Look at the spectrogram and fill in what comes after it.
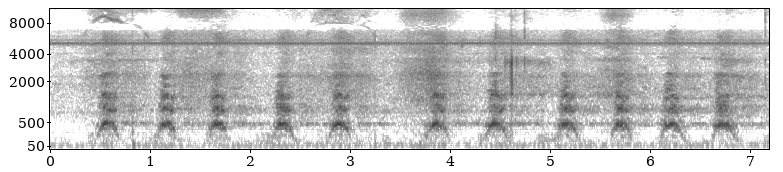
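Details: Basset Hound Fred barking at a deer that visits to play: a regular series of eleven resonant baying barks, about two per second, with little else heard.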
